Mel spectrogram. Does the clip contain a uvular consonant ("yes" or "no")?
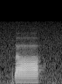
no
